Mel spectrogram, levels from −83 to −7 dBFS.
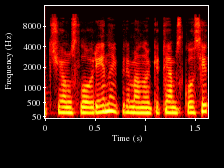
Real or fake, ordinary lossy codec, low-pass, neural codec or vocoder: fake; Opus, 24 kbps; 10.8 kHz; vocoder, 24 kHz, 100 mel bands, Vocos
